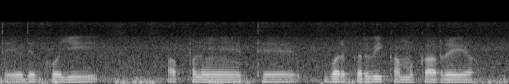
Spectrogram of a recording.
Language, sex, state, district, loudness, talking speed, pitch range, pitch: Punjabi, male, Punjab, Kapurthala, -19 LUFS, 140 wpm, 115-120 Hz, 115 Hz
